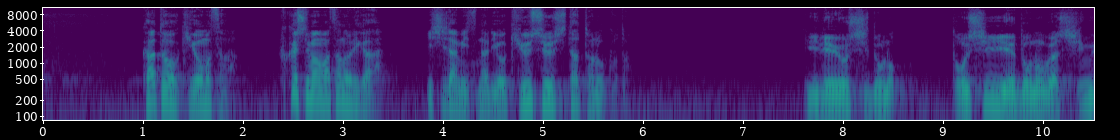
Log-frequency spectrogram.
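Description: A man speaks gravely in a deep voice, close by.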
